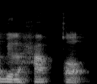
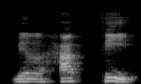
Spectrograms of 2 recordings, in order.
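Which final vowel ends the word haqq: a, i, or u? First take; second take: a; i. First: The word ends with an a vowel. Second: The word ends with an i vowel. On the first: The speaker calls it wrong. "Gak boleh dibaca" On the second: The speaker calls it right. "kalau majrur tanda jernya al kasroh bil haqqi ya"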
